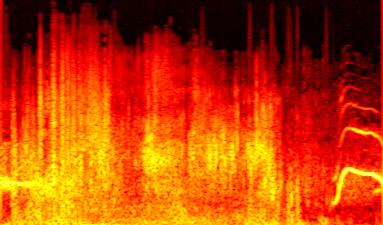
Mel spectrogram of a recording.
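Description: Water splashes and churns around a swimmer.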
